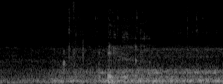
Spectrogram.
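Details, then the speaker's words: Car jacked up, wheel spun by hand; low gravelly rumble with vibration felt in the palm: worn wheel bearing rumble. "Tuh kan, gemuruh kan. Lagian kalau dipegang pakai tangan tuh terasa ya, tuh ada apa, kayak ada getaran nih kalau saya pegang tuh di telapak ada getaran nih."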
